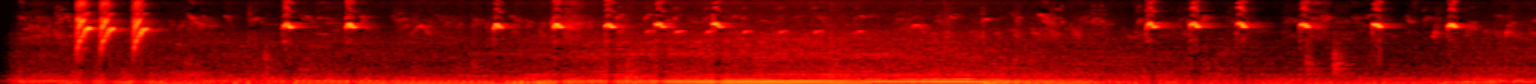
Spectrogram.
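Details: Bayeman singing actively: a burst of thin high notes, then a run of short, bright, high chirps repeated about every half second, a quieter stretch, and another regular series of crisp chirps over a low steady hum.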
